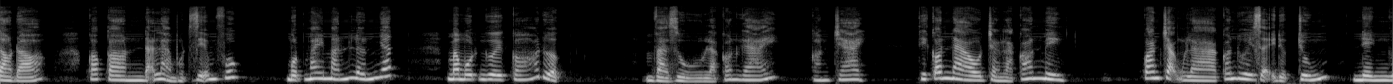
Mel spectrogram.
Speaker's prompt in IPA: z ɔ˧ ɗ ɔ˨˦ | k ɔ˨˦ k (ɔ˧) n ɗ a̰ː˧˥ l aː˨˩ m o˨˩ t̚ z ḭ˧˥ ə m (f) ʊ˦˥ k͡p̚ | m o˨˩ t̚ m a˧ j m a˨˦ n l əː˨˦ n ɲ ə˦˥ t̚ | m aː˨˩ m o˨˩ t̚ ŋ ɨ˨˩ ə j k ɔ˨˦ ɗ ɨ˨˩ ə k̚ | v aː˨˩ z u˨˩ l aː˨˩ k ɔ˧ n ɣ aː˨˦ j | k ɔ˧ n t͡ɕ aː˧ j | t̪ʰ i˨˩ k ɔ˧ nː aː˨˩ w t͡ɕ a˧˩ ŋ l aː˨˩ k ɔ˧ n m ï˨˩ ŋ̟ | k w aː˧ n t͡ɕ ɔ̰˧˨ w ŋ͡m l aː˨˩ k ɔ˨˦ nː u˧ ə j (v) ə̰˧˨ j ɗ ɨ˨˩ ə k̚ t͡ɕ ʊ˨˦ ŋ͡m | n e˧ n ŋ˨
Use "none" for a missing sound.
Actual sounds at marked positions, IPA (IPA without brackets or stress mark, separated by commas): ɔ˧, f, z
